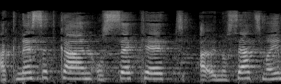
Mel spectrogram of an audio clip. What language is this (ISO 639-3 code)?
heb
